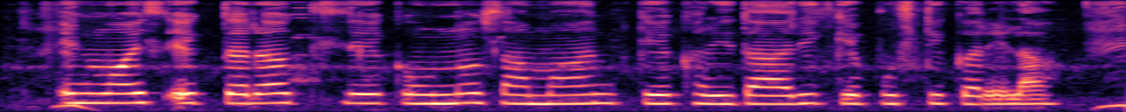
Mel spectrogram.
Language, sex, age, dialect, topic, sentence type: Bhojpuri, female, <18, Western, banking, statement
